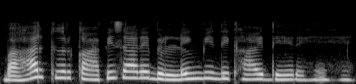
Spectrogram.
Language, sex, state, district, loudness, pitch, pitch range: Hindi, female, Jharkhand, Garhwa, -15 LUFS, 245 Hz, 220-295 Hz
